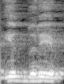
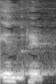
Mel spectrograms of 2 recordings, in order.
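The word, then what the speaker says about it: اِضْرِبْ: Kemudian idrib ya, bukan udrib tapi idrib.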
